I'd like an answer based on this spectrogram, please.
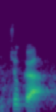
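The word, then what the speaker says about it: いつか: 5 তারিখের জন্য দেখেন তচুটা আবার বড় চলে আসছে, তাহলে এটা আবার তচুটা উচ্চারণ করতে হবে ইচ্চুকা, ইচ্চুকা। আমরা এটা ইস্কাও বলতে পারবো, কিন্তু এখন বলার দরকার নেই, আগে আমরা সঠিক স্পেলিংটা শিখি।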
